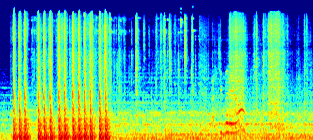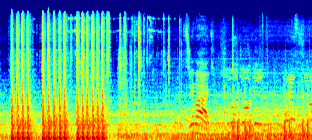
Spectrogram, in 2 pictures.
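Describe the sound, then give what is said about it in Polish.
Rapid bursts of machine gun fire during an attack on troops marching through the town of Mokur, coming from different parts of the town, in loud, dense volleys of sharp repeated cracks, separated by stretches of rumbling engine noise and shouted voices. “Z różnych części miasta dostawaliśmy ogień.”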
